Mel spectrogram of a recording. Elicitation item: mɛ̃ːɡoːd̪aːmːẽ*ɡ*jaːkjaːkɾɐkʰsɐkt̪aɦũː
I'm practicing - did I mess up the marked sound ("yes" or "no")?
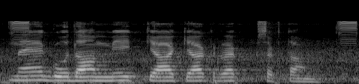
yes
